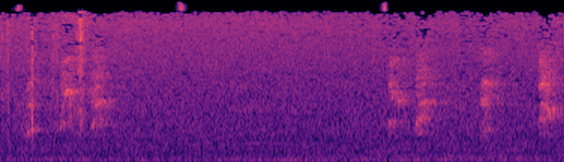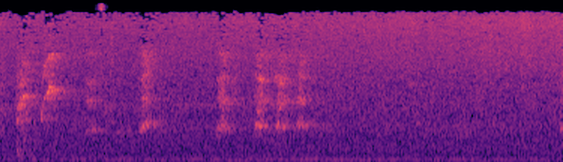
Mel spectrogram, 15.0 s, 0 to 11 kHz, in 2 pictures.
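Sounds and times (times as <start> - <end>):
dog yapping: 0.4 - 1.5, 7.2 - 9.6.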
